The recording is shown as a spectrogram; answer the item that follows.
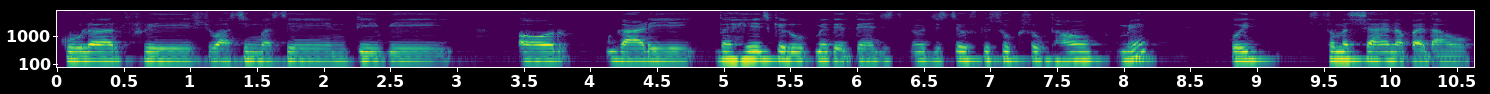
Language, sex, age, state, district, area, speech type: Hindi, male, 18-30, Uttar Pradesh, Prayagraj, urban, spontaneous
